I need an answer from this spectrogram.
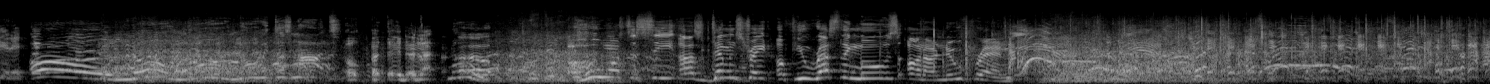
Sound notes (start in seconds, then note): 10.0 cheering; 12.9 laughing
